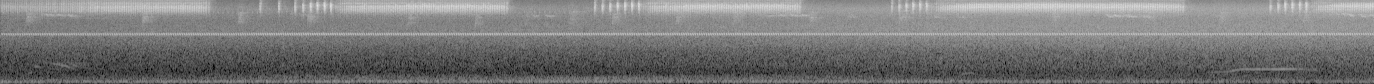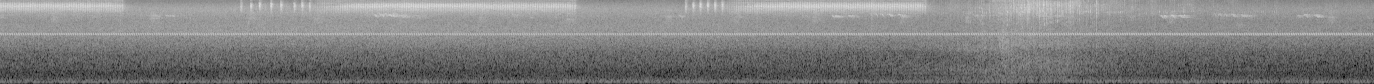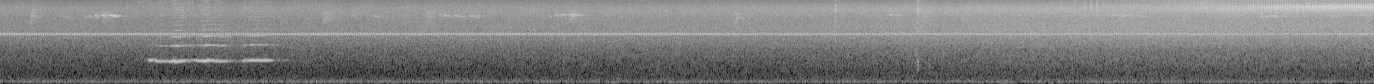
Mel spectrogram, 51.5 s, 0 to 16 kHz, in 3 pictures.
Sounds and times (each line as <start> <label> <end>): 0.0 crickets 51.5
0.0 cyclists ride past 51.5
0.0 susurration of leaves caused by the wind 51.5
36.2 squeal of brakes 38.0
